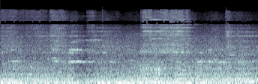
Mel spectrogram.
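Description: Train rolling past, a steady heavy rumble of wheels on rails with faint high wheel squeal coming and going.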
